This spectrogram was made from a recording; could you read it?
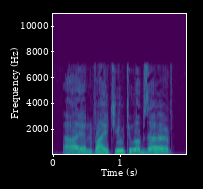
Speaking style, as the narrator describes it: the basso voice rumbled

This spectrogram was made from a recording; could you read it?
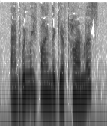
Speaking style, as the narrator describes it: Alia had cried

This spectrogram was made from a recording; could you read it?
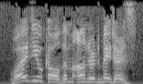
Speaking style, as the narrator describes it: His voice lapsed almost into a screech

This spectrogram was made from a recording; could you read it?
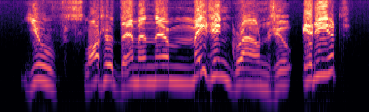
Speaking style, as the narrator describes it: Abelard cried

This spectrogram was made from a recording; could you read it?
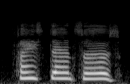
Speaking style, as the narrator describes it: the scream

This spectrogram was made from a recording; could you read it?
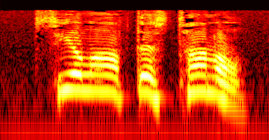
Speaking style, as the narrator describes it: Paul shouted

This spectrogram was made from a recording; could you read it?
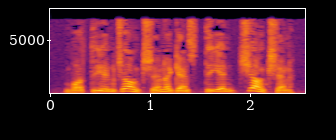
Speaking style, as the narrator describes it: Paul barked

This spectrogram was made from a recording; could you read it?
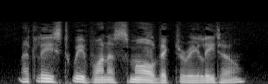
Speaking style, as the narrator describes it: Kylea said in her soft voice

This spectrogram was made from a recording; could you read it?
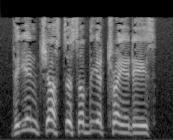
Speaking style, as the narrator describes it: he'd protested loudly

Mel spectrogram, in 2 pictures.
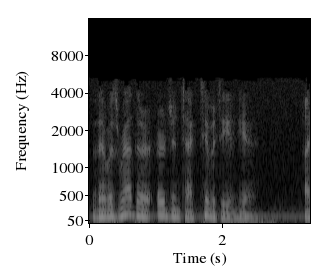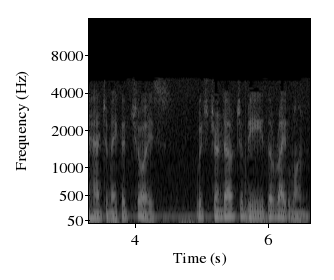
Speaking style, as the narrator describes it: His voice mild, Tegg said

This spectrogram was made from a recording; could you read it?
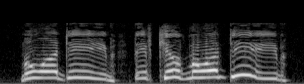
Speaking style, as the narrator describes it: a voice screeched from the mob

